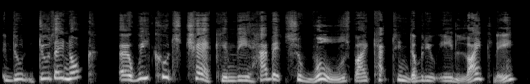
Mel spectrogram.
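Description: A man puts on a fussy male senior librarian for a storybook. The voice sits high and wobbles widely in pitch. He is timid and formal, stammering politely as he goes. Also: sing-song, moderate pace, breathy edge, dry recording, studio quality, exaggerated voice. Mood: hesitant, anxious.

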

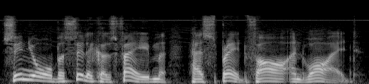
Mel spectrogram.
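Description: A man's voice: on the high side, very animated, slow pace, dry recording. A man voicing a prim, formal, thin little opera manager in an audiobook. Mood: prim, proud.

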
